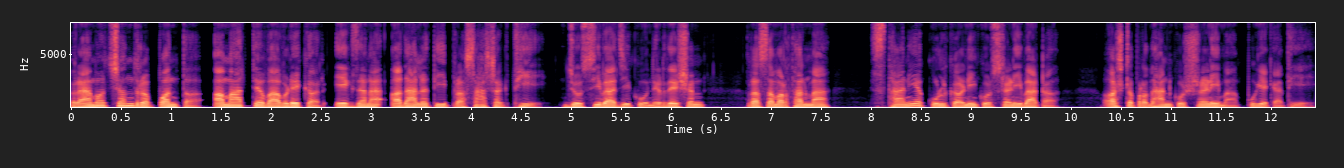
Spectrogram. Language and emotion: Nepali, neutral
